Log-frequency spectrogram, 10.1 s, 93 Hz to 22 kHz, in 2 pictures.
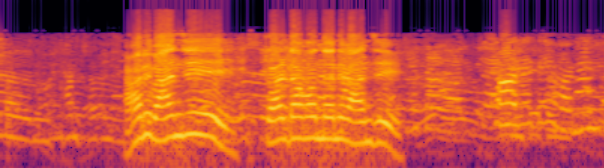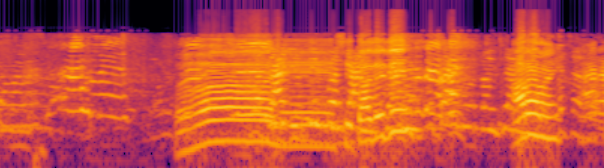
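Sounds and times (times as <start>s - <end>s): scattered talking: 0.0s - 10.0s.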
